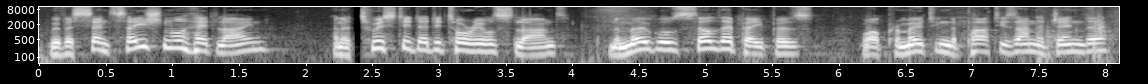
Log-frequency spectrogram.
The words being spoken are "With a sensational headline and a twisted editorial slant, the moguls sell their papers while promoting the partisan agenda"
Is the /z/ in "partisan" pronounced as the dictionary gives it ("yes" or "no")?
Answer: yes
